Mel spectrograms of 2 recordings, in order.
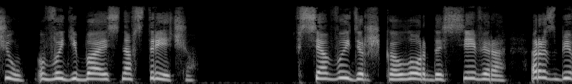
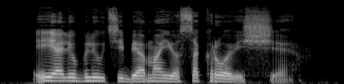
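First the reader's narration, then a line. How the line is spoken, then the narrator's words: Soft. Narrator (Russian): Тихо произносит Хакан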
